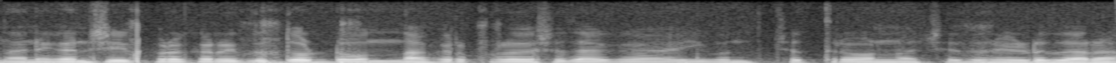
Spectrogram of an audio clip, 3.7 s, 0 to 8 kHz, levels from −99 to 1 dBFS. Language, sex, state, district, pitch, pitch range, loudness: Kannada, male, Karnataka, Raichur, 155 Hz, 150-165 Hz, -17 LUFS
